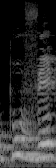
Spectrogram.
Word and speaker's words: pouvez: S lá no vous, o pouvez que termina com Z, você escuta um som de E, mas você não escuta es, né? Você escuta o pouvez, você escuta um E, você não escuta um es, né? Não tem o Z no final.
